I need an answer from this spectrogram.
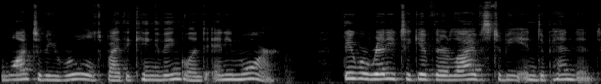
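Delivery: ordinary delivery, nothing marked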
